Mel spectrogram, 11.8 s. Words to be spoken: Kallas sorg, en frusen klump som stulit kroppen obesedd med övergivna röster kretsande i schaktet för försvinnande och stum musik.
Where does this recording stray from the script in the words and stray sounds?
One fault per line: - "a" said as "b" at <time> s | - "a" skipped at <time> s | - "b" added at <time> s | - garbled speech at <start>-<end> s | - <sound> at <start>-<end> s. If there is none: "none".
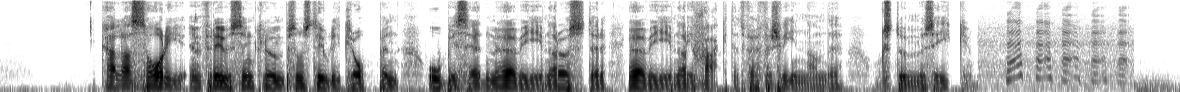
- "kretsande" said as "övergivna" at 6.3 s
- laugh at 10.1-11.3 s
